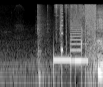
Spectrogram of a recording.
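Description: A recorded song starts playing after a short quiet: one steady held note for under a second, then the music comes in near the end.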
